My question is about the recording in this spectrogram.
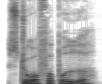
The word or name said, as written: storforbryder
